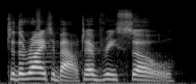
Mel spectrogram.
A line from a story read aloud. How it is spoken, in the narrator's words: cried the master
